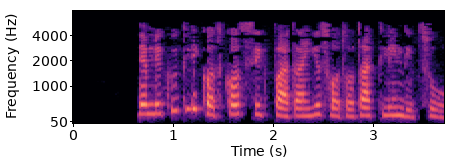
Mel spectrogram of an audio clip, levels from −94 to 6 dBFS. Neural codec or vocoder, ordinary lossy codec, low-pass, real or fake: none; MP3, 24 kbps; 7.2 kHz; real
